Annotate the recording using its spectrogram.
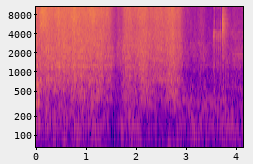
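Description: A sponge scrubbing the burnt-on carbon crust of a metal baking tray, smeared with foamy cleaner, in a steady rasping rub. It breaks off briefly partway through, then continues for about three seconds and turns much quieter near the end.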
